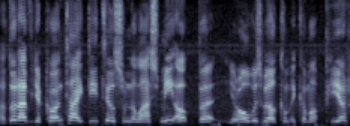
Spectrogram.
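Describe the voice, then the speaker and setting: A man with a Scottish accent speaks at a fairly quick pace in a bright, sharp tone. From Scotland. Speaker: outdoor vlogger. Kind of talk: casual vlog talk to camera. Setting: outdoors on a mountain.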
